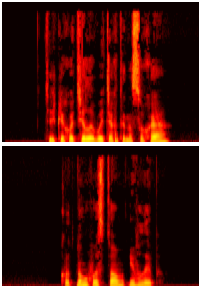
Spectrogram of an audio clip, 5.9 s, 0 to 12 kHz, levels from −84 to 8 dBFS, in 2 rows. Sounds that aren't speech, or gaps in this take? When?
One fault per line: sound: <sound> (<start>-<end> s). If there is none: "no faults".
no faults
